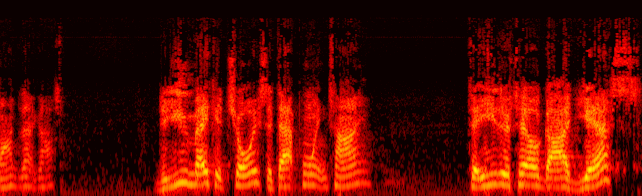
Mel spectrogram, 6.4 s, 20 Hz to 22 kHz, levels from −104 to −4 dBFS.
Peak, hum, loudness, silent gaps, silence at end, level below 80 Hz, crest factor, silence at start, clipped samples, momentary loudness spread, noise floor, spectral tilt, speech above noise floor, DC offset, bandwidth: -24 dBFS; none; -41 LUFS; none; 0 s; -80 dBFS; 20 dB; 0 s; under 0.1%; 13 LU; -83 dBFS; -4.5 dB/octave; 42 dB; under 0.1%; 16 kHz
